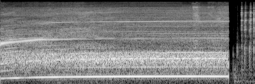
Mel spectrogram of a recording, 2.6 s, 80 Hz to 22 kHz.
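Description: Metal is ground off the top of a Honda XR250R dirt bike shock rod, a loud steady high-pitched whine with a constant tone for about two seconds, then abruptly cut off and followed by a few rattling clatters.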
